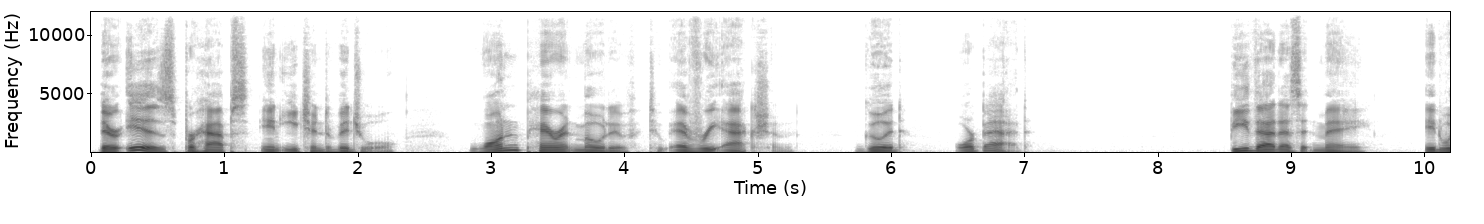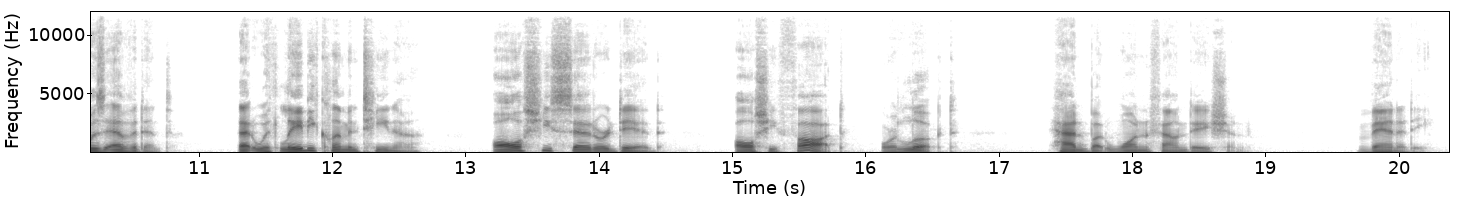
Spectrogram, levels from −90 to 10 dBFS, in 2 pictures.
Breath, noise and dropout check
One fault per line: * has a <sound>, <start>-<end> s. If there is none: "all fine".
all fine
